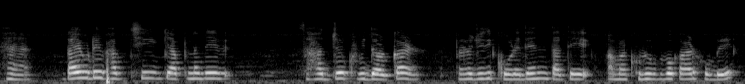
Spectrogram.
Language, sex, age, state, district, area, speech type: Bengali, female, 18-30, West Bengal, Malda, urban, spontaneous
